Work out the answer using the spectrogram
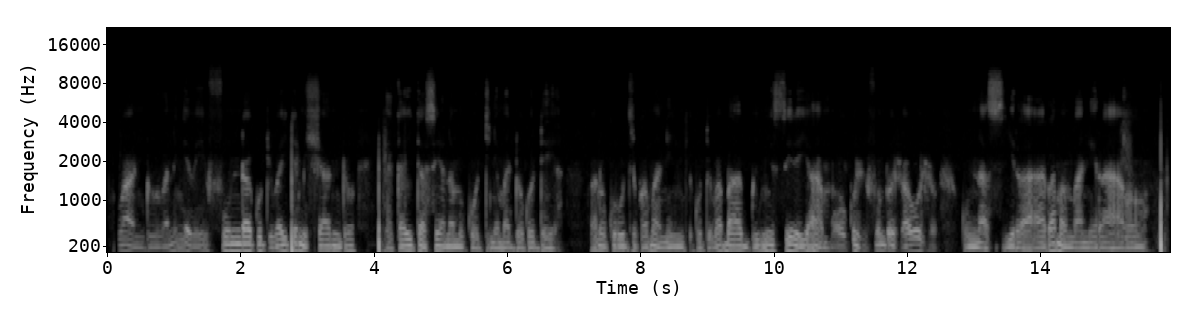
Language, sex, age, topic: Ndau, male, 18-24, health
